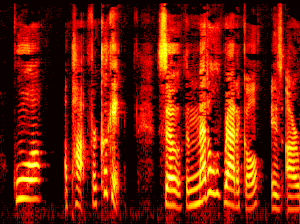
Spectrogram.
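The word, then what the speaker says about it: 四: has a saying good things come in pairs so you want an even number that's easy to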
